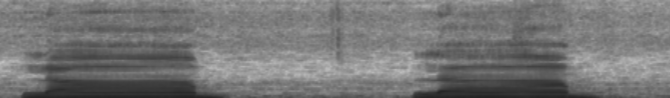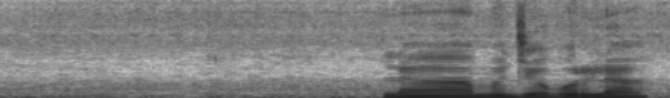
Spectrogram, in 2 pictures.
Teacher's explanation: জিহবার আগার কিনারা উপরের দাঁতের মাড়ির সাথে লাগিয়ে উচ্চারিত হয় লাম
